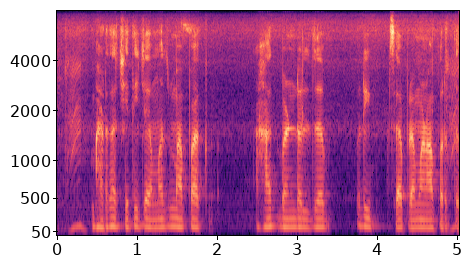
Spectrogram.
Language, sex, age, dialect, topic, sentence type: Marathi, male, 18-24, Southern Konkan, agriculture, statement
